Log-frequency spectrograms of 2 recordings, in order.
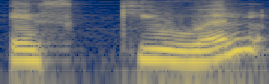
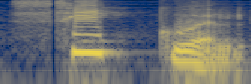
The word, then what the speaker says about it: SQL: to this um sql sql can be uh pronounced as sql or it can be sequel it can be um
